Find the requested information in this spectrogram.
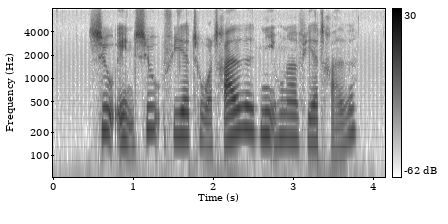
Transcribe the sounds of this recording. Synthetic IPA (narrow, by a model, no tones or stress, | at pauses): syʊ̰ʔe̝nsyʊ̰fiːɐt͡sʰo̝̰ːɒ̽t͡sʰʁað̞ˠʋənḭːɦunɐð̞̩ˠɒ̽fiːɐɒt͡sʰʁað̞ˠʋə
